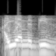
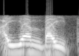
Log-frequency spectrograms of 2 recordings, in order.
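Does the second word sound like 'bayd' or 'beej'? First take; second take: beej; bayd. First: The second word is said as 'beej'. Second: The second word is said as 'bayd'. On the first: The speaker calls it wrong. "বীজ বলে কোনো ওইখানে কিছু নাই, আইয়ামে বীজ না।" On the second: The speaker calls it right. "এটাকে বলা হয় আইয়াম বাইদ"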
